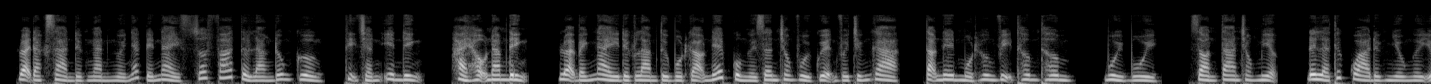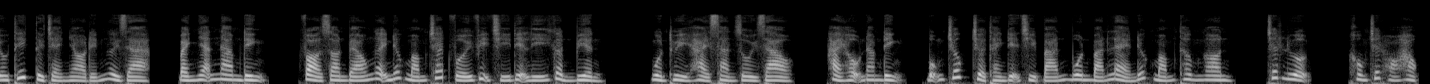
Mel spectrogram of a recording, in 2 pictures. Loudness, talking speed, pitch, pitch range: -21 LUFS, 245 wpm, 200 Hz, 185-220 Hz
